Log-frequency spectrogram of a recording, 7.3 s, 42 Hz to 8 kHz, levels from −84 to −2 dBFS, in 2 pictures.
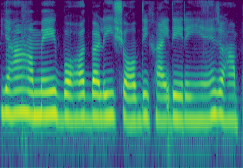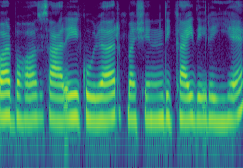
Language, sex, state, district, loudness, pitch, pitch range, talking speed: Hindi, female, Uttar Pradesh, Muzaffarnagar, -17 LUFS, 205 Hz, 195-210 Hz, 155 wpm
